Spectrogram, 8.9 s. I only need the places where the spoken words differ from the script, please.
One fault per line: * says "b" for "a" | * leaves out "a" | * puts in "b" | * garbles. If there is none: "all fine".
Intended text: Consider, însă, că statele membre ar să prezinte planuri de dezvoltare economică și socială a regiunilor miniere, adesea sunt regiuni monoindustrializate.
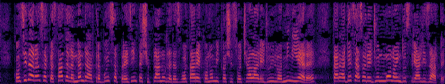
* puts in "trebui"
* puts in "și"
* puts in "care"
